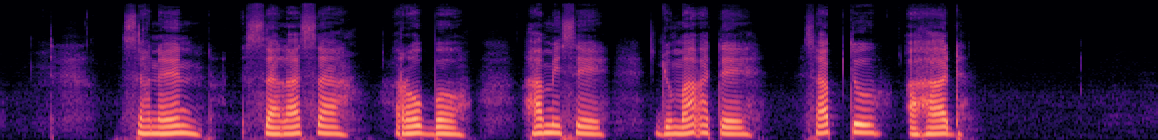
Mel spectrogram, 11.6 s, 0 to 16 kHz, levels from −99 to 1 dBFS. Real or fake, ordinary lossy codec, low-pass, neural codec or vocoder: fake; none; 14.4 kHz; vocoder, 44.1 kHz, 128 mel bands, Pupu-Vocoder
